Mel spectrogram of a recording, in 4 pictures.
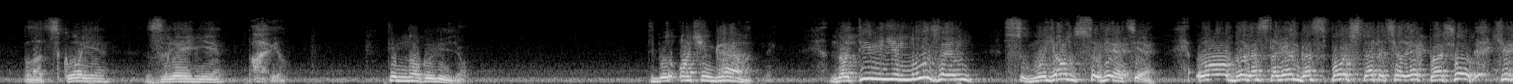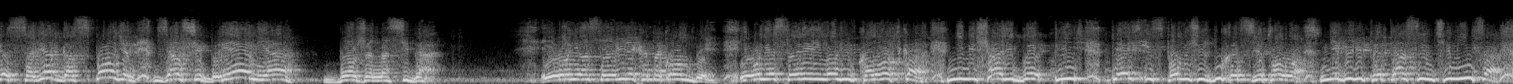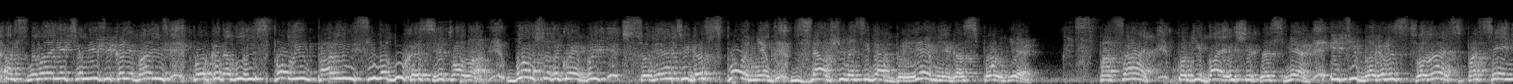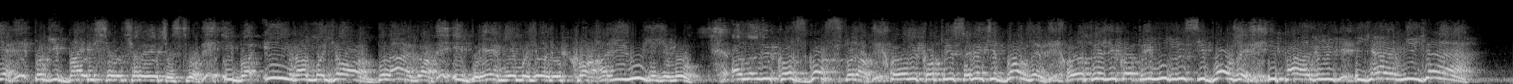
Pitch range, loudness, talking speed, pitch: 205-250 Hz, -13 LUFS, 115 wpm, 225 Hz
